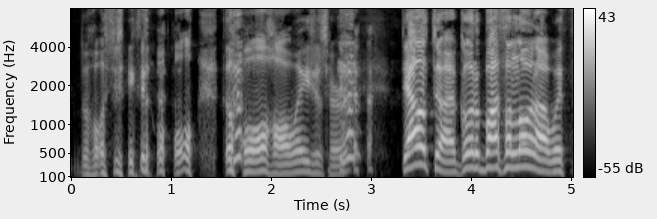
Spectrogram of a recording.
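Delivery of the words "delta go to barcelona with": louder, higher mock pilot call; lightly put-on boarding call, projected; mock airline announcer.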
